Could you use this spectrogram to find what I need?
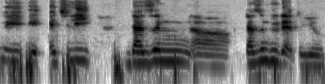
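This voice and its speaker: Recorded dry and close with no echo, a woman speaks at a moderate pace with lively intonation. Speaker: wellness program participant. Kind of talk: testimony. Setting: video call. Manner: loud; animated.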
